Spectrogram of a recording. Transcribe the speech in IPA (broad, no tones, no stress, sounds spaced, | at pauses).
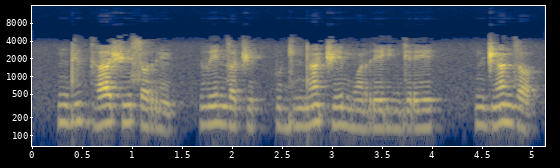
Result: n d ɨ ɡʱ a ʃ ɨ s ɔ r ẽ | β e n z ɒ t͡ʃ e pː u ɡʲ ɨ n d ã t͡ʃ e m b ɔ̃ r e ɾʲ e ŋ ɡ e ɾ e | n d͡ʒ ã n z ɒ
